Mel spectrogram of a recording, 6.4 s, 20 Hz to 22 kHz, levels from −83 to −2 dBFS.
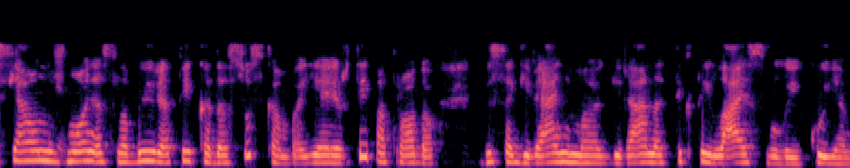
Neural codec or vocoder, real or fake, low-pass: vocoder, 24 kHz, 100 mel bands, Vocos; fake; 7.2 kHz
